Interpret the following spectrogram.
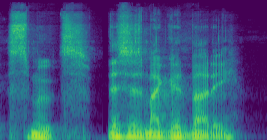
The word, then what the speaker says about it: Schmutz: Our family pronounces it Schmutz.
